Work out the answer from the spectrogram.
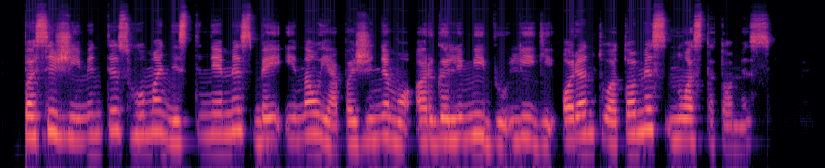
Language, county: Lithuanian, Marijampolė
